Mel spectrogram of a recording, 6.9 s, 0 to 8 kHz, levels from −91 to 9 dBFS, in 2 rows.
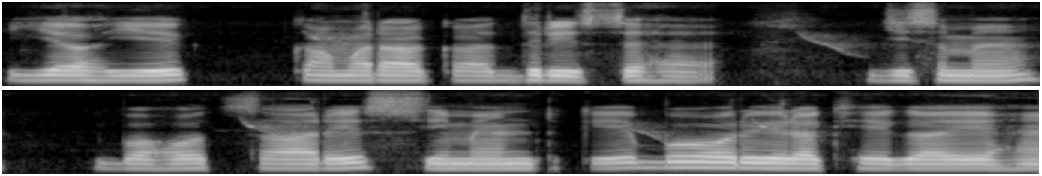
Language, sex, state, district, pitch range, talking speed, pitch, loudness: Hindi, male, Jharkhand, Deoghar, 130-140 Hz, 130 wpm, 135 Hz, -17 LUFS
